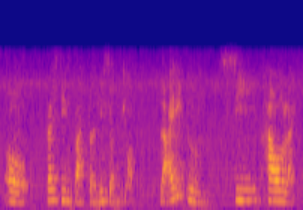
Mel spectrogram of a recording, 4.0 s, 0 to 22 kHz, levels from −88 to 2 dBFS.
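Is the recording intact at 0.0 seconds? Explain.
No. At 0.0 s the speech already carries mains buzz that runs the whole clip. Sharp switching spikes, twice per 50 Hz cycle, are leaking into the signal path, stacking harmonics far up the spectrum. The result is a steady, raspy buzz sitting not far below the speech.

Opus voice compression is also present from the first moment to the end. The SILK linear-prediction coder is working at a bitrate that sounds close to 12 kbps, modelling the excitation coarsely and cutting everything above about 8.7 kHz. The voice sounds dull, hoarse and faintly robotic.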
